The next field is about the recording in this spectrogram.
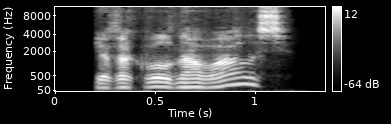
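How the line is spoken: Secret whisper. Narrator (Russian): тайком шепнула командиру Калашникова

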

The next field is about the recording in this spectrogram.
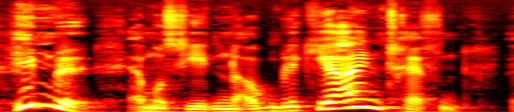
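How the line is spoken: Excited call. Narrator (German): rief aufgeregt

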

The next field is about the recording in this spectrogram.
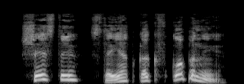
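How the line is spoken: Cheerful. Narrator (Russian): бодро сообщила Ная

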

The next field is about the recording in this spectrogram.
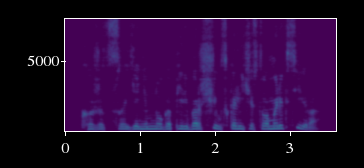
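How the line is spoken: Grumbled mutter. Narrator (Russian): буркнул Кайл

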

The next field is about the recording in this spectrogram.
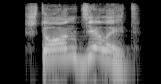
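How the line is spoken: Shouted. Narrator (Russian): крикнула Келиз

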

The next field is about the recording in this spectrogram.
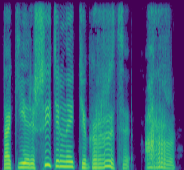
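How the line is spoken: Playful growl. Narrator (Russian): игриво прорычал он

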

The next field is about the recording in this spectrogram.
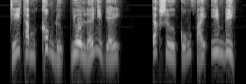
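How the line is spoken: Old monk shouting. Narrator (Vietnamese): sư cụ ở pháp đường quát lên rằng

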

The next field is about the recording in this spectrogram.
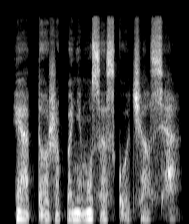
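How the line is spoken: Whisper. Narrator (Russian): прошептал

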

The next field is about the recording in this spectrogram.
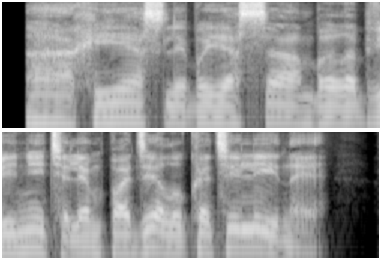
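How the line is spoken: Growling. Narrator (Russian): рычал Цицерон

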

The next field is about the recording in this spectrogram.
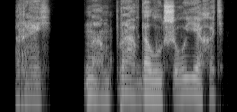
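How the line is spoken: Whispered. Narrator (Russian): прошептала рядом Терри

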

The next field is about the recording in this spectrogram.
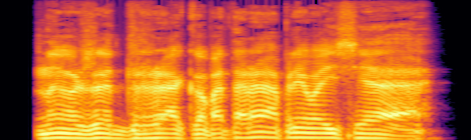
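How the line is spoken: Angry exclamation. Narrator (Russian): сердито воскликнул жестоколицый

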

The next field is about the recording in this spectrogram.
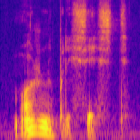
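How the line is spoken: Whispered inquiry. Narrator (Russian): Пришедший шепотом осведомился

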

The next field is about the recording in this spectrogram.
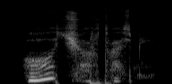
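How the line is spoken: Breathed exclamation. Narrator (Russian): Выдохнула

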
